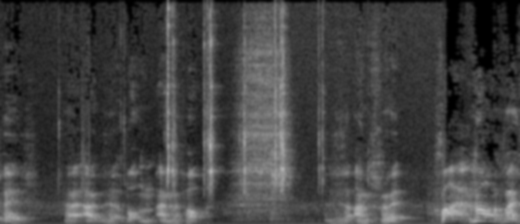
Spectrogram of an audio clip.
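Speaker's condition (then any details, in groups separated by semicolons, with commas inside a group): Tongue cancer; half tongue removed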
